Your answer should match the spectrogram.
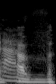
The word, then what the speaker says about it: have: Muy bien, la V es muy importante aquí. Ojo que nosotros, como hemos dicho ya, diferenciamos entre la V y la B. I have, no es I have, ¿eh? Okay, I have. Se forma este sonido con los dientes.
